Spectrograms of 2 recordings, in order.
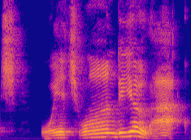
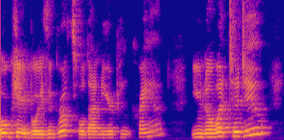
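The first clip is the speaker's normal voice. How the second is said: ordinary talk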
